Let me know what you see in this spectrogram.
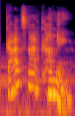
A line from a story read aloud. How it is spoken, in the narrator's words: she said it quietly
